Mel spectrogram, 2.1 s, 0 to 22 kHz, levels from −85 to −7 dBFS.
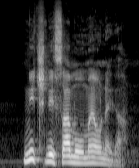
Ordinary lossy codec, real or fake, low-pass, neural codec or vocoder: none; fake; none; vocoder, 44.1 kHz, 128 mel bands every 256 samples, BigVGAN v2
